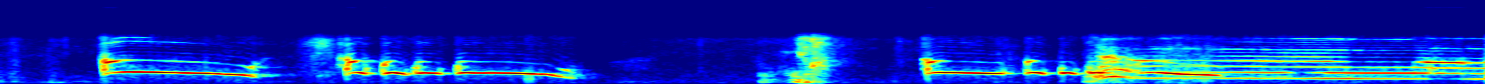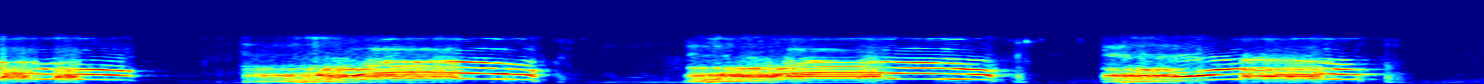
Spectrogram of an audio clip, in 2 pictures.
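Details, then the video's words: A male Basset Hound gives a series of long, mournful howls that bend up and down in pitch. "Elvis the Basset Hound Howl"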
